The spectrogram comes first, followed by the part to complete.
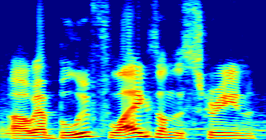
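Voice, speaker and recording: A man's voice: fairly high pitch, animated, normal speed, a bit bright, a little hiss or hum. A man doing live motorsport race commentary, narrating the action play by play.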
